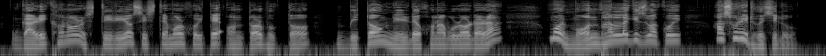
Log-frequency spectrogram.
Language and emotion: Assamese, surprised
